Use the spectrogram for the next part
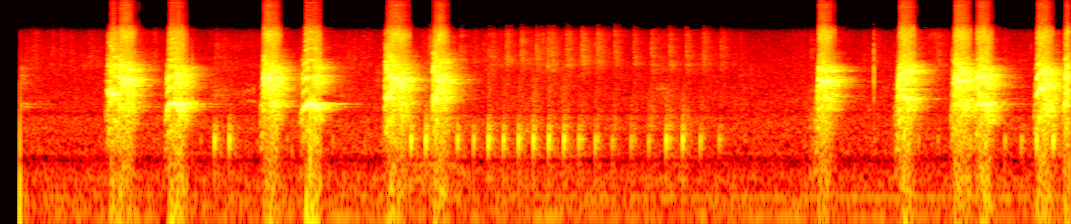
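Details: Two pet dogs barking at a third dog, wanting to play with her while she sulks over a new collar; sharp bark bursts in quick pairs and triplets, a rapid run of softer yips in the middle, then more loud barks.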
